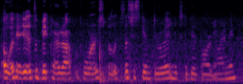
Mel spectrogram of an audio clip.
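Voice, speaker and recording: A woman's voice: mid-range voice, fairly even intonation, quick pace, a little mellow, a little hiss or hum, poor audio. A young woman chatting casually as she reacts to confessions, full of fillers and restarts. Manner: chatty, filler-heavy, stumbles over reading. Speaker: vlogger reading confessions. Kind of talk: casual chat reacting to read-out posts.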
